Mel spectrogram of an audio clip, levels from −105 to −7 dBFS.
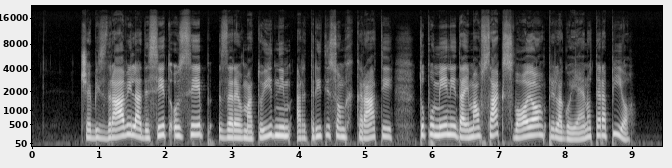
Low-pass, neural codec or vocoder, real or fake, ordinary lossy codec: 19.8 kHz; none; real; none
